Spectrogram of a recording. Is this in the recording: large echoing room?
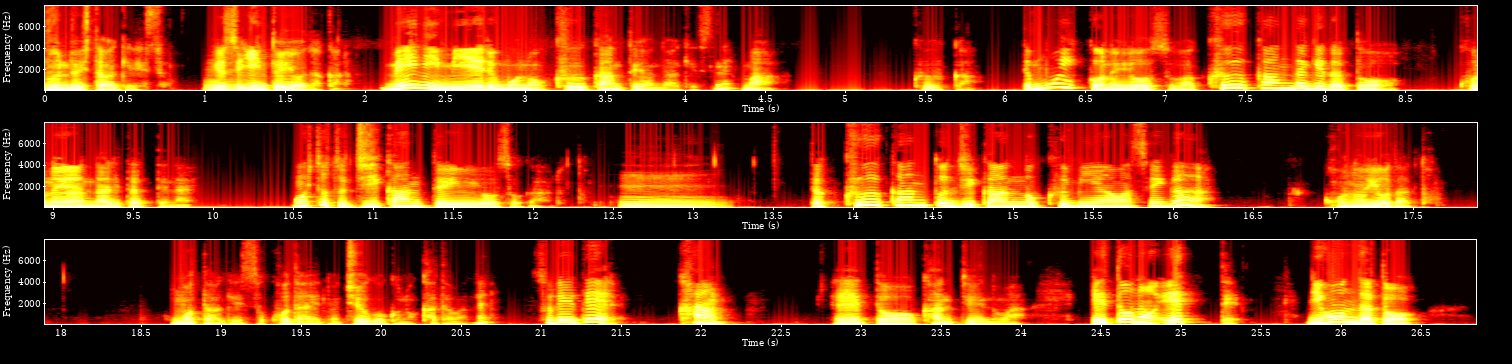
no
